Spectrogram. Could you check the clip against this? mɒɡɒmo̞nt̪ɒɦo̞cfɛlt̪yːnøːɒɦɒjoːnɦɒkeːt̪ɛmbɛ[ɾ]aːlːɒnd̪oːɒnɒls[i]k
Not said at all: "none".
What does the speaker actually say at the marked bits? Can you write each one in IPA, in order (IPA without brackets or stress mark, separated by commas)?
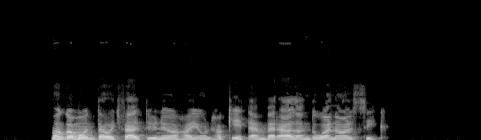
ɾ, i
